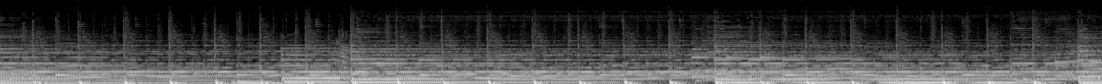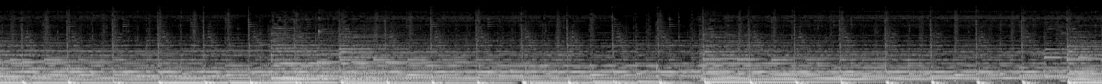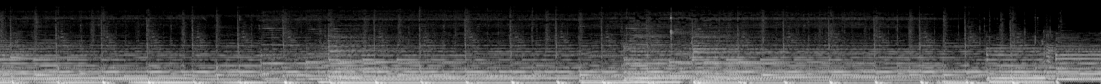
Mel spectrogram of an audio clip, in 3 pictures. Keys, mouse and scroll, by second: 0.9-1.5 scroll down 2, 2.1 a, 3.8 click, 9.2 click, 25.3 middle click, 26.5-26.9 scroll down 2, 26.9 middle click, 28.3-29.0 scroll up 5, 29.8 click, 32.0 middle click.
